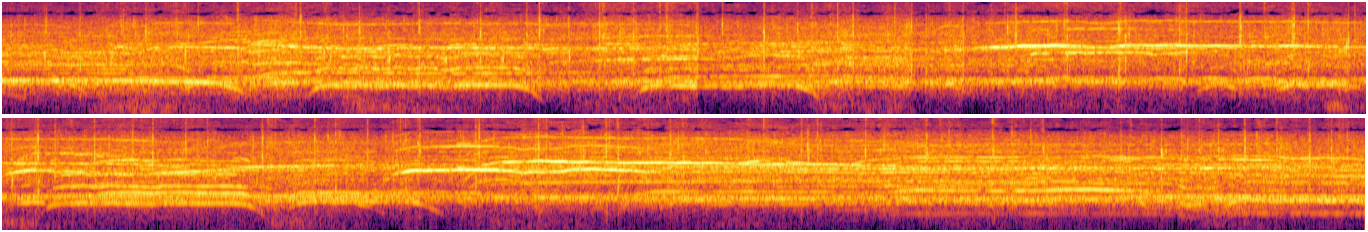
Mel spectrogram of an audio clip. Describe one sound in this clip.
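A large crowd cheers and whistles loudly in a big hall.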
